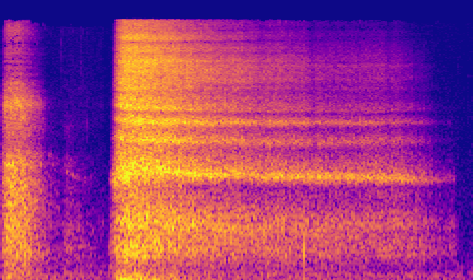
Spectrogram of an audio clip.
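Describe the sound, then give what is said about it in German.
A slow exhaling breath: after a short breath, one long, airy hiss pushed out steadily for about three seconds and fading gradually at the end. “Ich will, dass ihr in euch reinhört und dass ihr mal ausatmet. So ungefähr.”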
